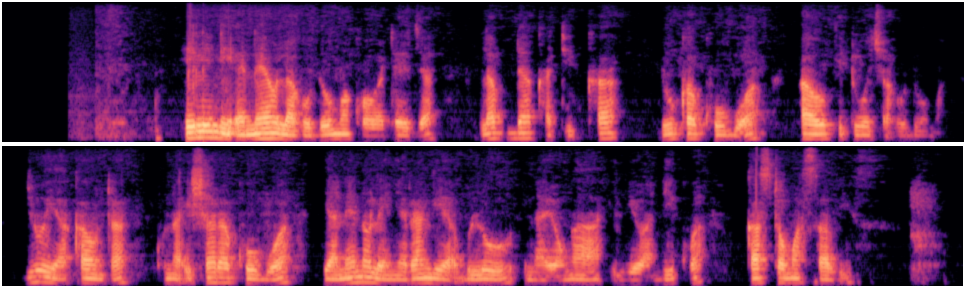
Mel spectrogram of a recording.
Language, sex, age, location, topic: Swahili, male, 18-24, Nairobi, finance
